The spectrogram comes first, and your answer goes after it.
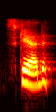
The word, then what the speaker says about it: sched: at these three functions i'll pronounce this one skid so i'll look at functions yield skid and scheduler and i'll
